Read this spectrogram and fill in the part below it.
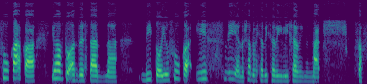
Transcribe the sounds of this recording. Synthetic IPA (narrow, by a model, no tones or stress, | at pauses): suːkɐka | jʊhavt̪ʊʔɐnd̪ɛɹst̪ãnd̪̚nɐ | d̪iːt̪o̞jʊŋsuːkaʔʔɪsmiʔɐnoʃamɐjsɐɾisɐɾiːlɪʃaŋmatt͡ʃsɐ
